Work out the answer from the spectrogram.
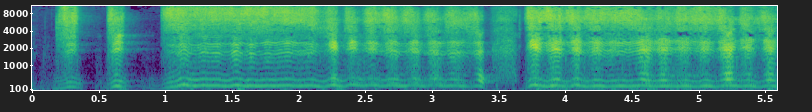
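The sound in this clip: A voice imitates welding two big lumps of steel. After a couple of short vocal bursts comes a sustained, buzzing harmonic drone in two long stretches with a brief break between them.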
